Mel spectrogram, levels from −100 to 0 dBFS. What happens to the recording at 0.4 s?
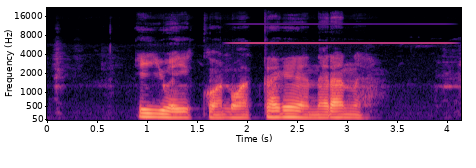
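Nothing goes wrong at 0.4 s; the speech there is intact, with no dropout, click, distortion or other fault.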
